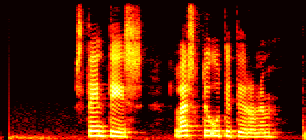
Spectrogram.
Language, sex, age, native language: Icelandic, female, 30-39, Icelandic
